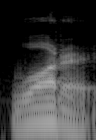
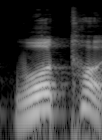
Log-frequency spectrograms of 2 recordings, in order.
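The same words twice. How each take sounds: First: The t is a quick tongue tap. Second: The t is a full stop consonant. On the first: "미국 영어에서 water, water 이렇게 얘기했다. 그랬을 때 이것은 flap 되었다" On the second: "이렇게 하면 설탄이 아니죠"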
